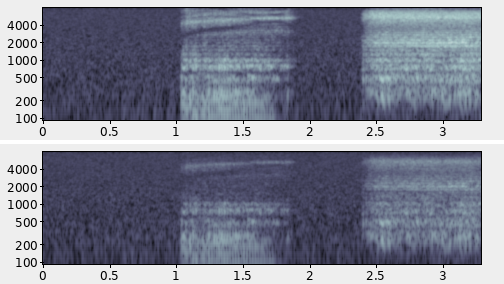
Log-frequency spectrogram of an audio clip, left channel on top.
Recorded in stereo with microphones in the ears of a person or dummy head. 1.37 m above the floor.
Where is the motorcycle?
I don't hear a motorcycle.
